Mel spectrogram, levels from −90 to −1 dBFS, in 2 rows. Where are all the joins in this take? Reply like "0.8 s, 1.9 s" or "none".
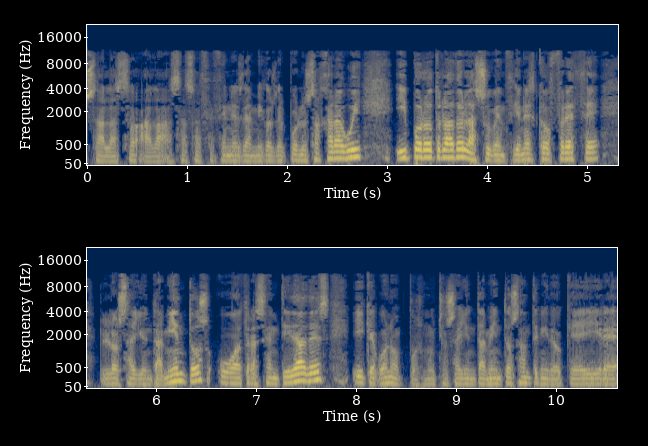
none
